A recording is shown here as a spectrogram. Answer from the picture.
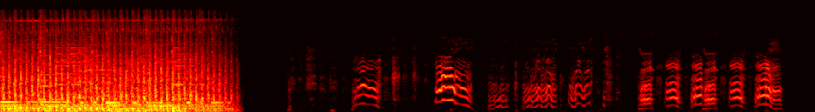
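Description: Music that cuts off suddenly about three and a half seconds in. After a short silence, a dog gives about a dozen short high calls, each rising and falling in pitch, coming quicker toward the end.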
